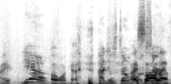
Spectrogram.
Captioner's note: laughs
